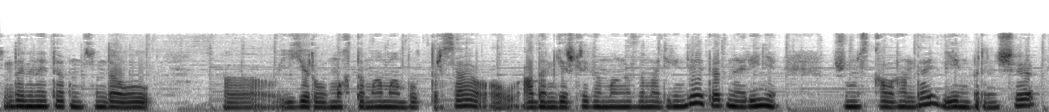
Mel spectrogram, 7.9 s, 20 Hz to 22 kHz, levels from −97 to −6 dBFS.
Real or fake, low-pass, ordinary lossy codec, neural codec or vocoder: real; 7.2 kHz; none; none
